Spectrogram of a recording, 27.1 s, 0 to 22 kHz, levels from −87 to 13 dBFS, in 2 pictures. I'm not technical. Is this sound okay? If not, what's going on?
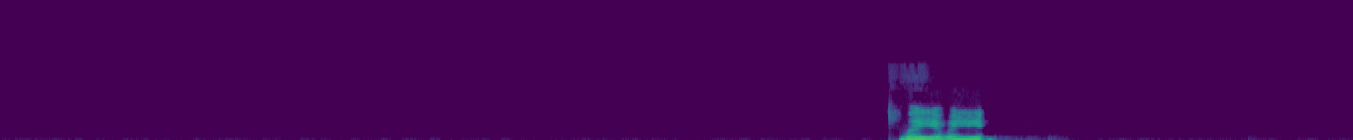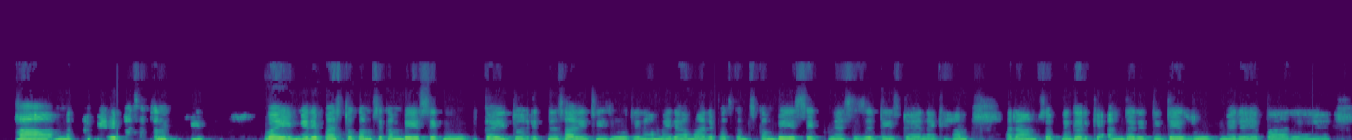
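No, there are small skips at 8.72, 14.70, 20.67 and 26.65 s, about every six seconds: audio missing between chunks, likely a tiny sliver dropped as the recorder switches chunks.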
